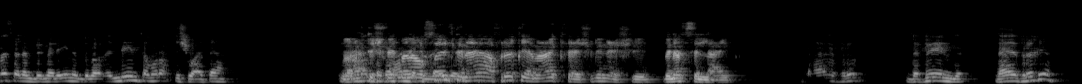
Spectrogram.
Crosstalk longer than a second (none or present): present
